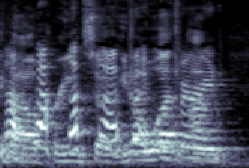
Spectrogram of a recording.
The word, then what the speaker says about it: BioPerine: They do refer to it as BioPerine. It is, okay. Yes. And I say BioPerine, so you know what?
